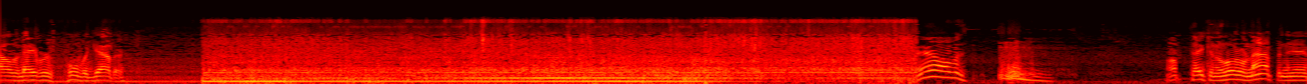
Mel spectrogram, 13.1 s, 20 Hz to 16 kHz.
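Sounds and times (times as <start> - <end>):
engine running steadily: 0.0 - 9.2.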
